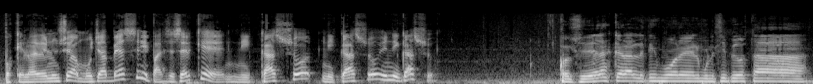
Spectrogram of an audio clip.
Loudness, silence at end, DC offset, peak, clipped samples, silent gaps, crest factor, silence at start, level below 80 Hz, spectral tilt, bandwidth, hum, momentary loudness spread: -13 LUFS; 0 s; under 0.1%; 0 dBFS; under 0.1%; none; 14 dB; 0 s; -36 dBFS; -6 dB/octave; 11.5 kHz; none; 18 LU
